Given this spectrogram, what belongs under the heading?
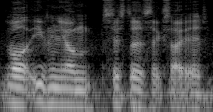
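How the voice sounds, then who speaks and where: Low-voiced gamer guy, gravelly, dry teasing delivery, faint hiss behind. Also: fairly even intonation, measured pace. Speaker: gamer co-host. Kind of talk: let's play chat.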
